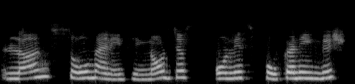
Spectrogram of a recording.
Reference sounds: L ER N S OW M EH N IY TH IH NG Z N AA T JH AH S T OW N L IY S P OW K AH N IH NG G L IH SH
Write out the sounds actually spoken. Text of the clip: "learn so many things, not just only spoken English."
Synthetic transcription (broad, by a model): L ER N S OW M EH N IY T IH NG N AA T JH AH S T OW N L IY S P OW K AH N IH NG G L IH SH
